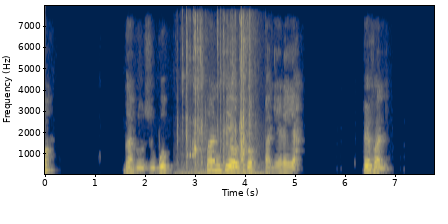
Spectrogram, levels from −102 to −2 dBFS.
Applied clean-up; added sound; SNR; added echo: none; Coin (dropping); 4 dB; none.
